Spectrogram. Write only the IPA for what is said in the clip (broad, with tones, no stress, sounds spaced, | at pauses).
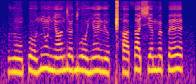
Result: ð õ˨˩˦ p o˨˩˦ ʎ õ˥˧ ɲ ã˨˥ d œ˨˥ d w o˧˩ j ɛ̃˥˧ lʲ o˨˩˦ ǁʰ a˨˩˦ θ a˥˧ ɕ ɛ˧˥˧ m œ˦˥ p ɛ˧˥˧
